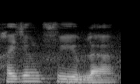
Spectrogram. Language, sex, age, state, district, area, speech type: Bodo, male, 30-45, Assam, Kokrajhar, rural, spontaneous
